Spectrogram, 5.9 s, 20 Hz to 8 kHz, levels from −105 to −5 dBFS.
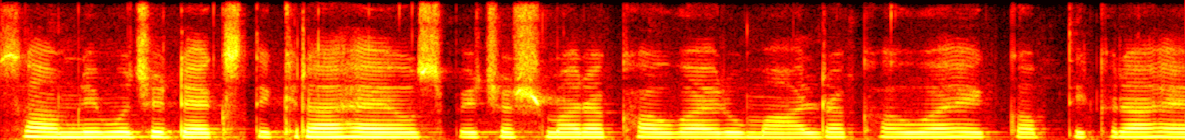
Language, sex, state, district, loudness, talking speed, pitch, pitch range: Hindi, female, Haryana, Rohtak, -15 LUFS, 200 wpm, 235 Hz, 230-240 Hz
